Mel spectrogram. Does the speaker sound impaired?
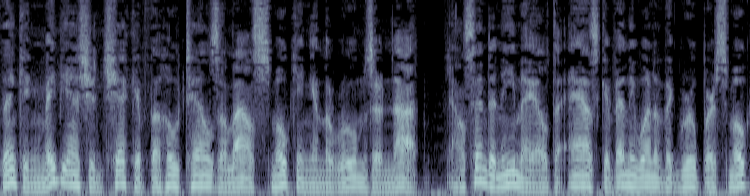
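No.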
